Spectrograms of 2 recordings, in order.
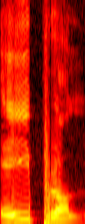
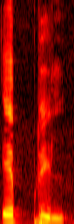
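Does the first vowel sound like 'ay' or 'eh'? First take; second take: ay; eh. First: The first vowel is an 'ay' glide. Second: The first vowel is a short 'eh' sound. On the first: The speaker calls it right. "It will be pronounced only এইপ্রল" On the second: The speaker calls it wrong. "Not এপ্রিল"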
